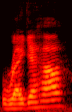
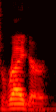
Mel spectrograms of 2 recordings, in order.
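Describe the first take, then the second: First: The name is said with three syllables. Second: The name is said with two syllables. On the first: The speaker calls it wrong. "Probably saying that wrong for sure" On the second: The speaker calls it right. "Oh, wait. It's Reger"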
